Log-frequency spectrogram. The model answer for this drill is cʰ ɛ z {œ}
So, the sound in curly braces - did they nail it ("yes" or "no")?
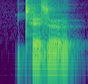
yes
